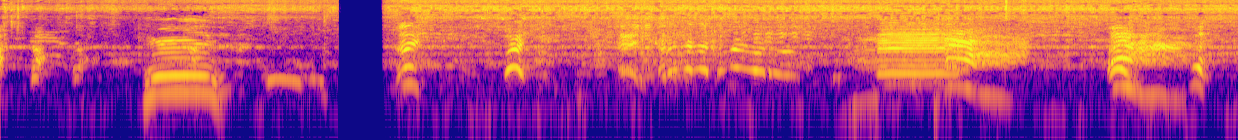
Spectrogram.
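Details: Sheep refusing to be driven down into a canal for bathing give a strong harmonic bleat, then later a harsher, noisier bleat and a short final one, amid people shouting and calling.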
